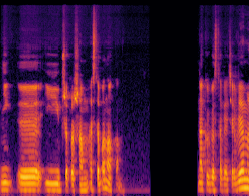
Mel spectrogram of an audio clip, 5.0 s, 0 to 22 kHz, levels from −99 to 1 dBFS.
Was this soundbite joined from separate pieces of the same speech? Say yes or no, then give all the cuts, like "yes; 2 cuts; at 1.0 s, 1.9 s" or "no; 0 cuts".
no; 0 cuts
